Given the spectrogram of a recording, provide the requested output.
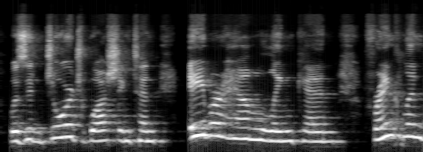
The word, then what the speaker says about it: Lincoln: The L in Lincoln, the second L, is silent. Lincoln, Lincoln.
